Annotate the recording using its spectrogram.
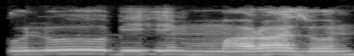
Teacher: মিম কে মিমের সাথে মিলিয়ে অর্থাৎ এই মিমটা এই মিমের ভিতরে ঢুকে যাবে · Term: ঈদগাম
